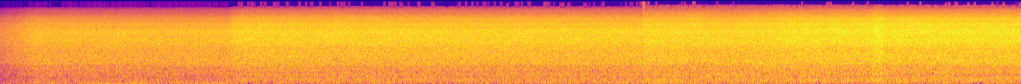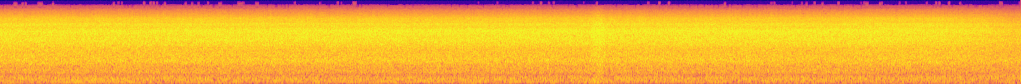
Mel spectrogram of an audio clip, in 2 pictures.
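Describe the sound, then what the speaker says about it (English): Roughlee Waterfall roars steadily beside a road, a dense continuous rush of falling water that stays loud and close throughout with no voices. "You'll probably hear it before you see it, but on the left hand side of the road is Roughlee Waterfall"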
